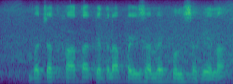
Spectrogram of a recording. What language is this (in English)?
Bhojpuri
